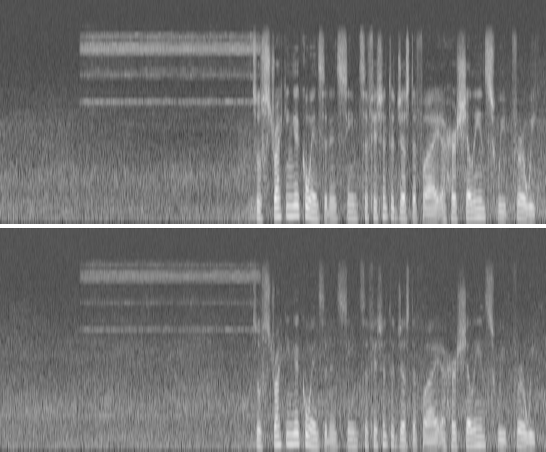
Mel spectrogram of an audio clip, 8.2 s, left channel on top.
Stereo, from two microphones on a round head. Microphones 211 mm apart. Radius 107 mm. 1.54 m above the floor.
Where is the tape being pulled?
I don't hear tape being pulled.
